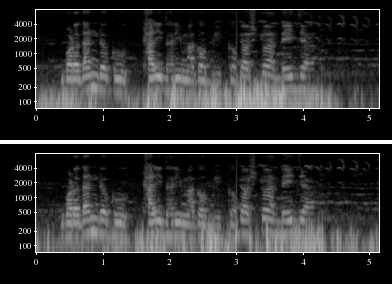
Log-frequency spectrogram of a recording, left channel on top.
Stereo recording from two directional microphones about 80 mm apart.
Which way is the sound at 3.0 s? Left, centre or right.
Centre.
